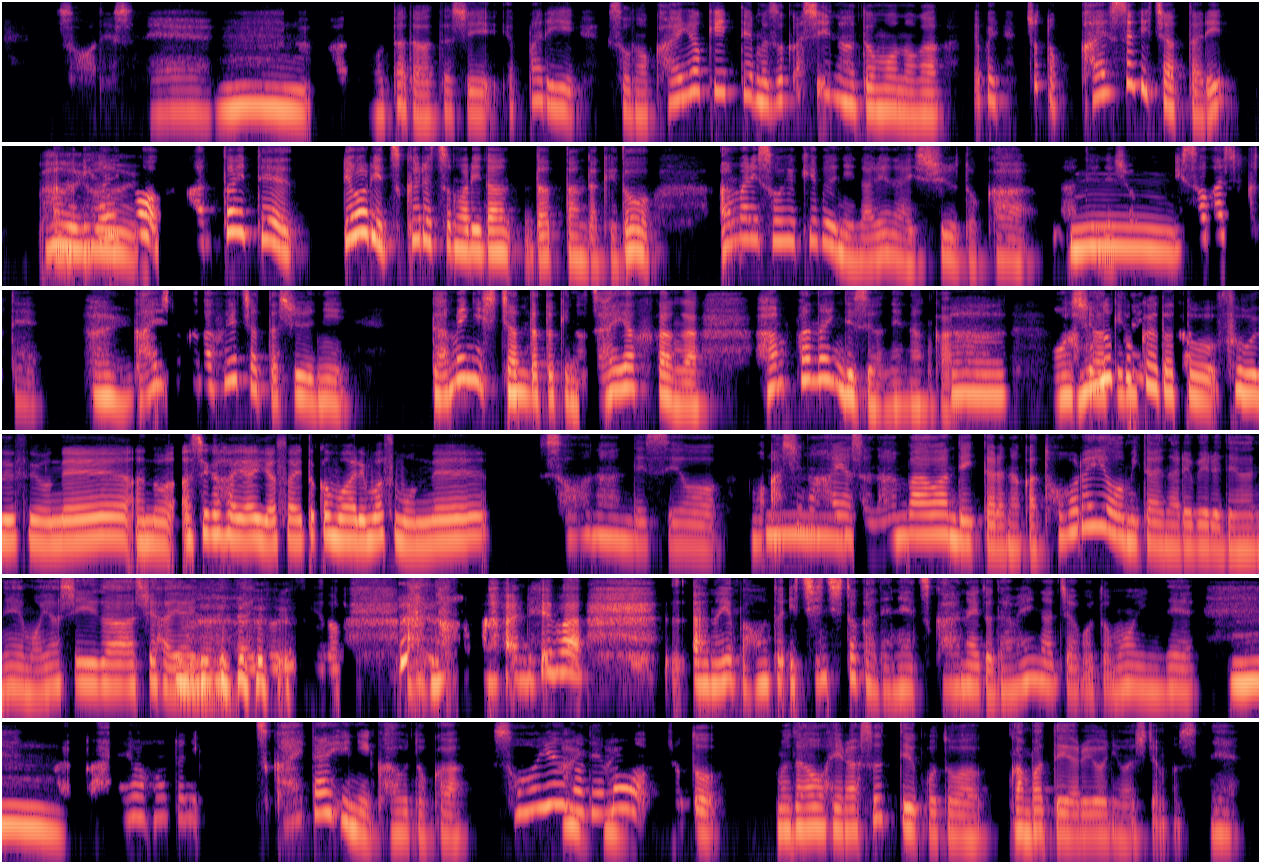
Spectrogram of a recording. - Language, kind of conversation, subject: Japanese, podcast, 食材の無駄を減らすために普段どんな工夫をしていますか？
- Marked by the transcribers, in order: chuckle; laughing while speaking: "あの、あれは"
